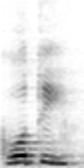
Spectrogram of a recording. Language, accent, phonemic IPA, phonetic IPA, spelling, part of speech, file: Armenian, Eastern Armenian, /ɡoˈti/, [ɡotí], գոտի, noun, Hy-գոտի.ogg
- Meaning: 1. belt, girdle; sash, waistband 2. zone, belt 3. zone (a given area distinguished on the basis of a particular characteristic, use, restriction, etc.)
